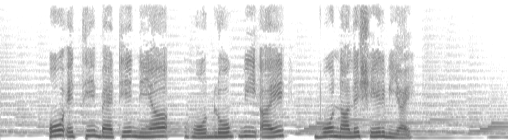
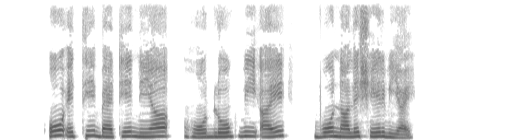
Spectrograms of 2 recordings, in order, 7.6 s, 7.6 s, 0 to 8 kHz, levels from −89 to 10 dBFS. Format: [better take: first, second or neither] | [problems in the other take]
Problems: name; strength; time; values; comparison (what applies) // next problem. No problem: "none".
second | background sound (Keyboard (musical)); 17 dB below the speech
